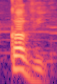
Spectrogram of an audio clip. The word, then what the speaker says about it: कवि: करते हैं मुनि और इसी आधार पर होता है कवि कवि छोटी की मात्रा होती है बीमार बीमार बी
